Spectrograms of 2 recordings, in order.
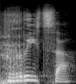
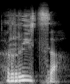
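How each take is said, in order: The two takes are said the same way.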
